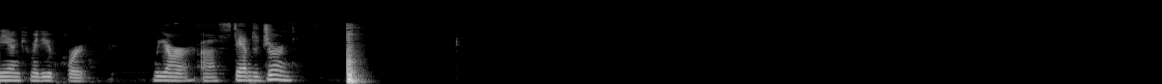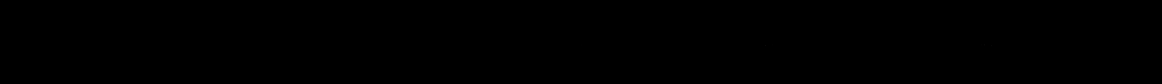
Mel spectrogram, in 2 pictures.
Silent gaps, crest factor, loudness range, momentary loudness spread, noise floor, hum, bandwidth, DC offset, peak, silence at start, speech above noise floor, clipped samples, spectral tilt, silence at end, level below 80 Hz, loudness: none; 30 dB; 3 LU; 14 LU; under -90 dBFS; none; 7.4 kHz; under 0.1%; 0 dBFS; 0 s; over 65 dB; under 0.1%; -6.5 dB/octave; 19.6 s; -56 dBFS; -23 LUFS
